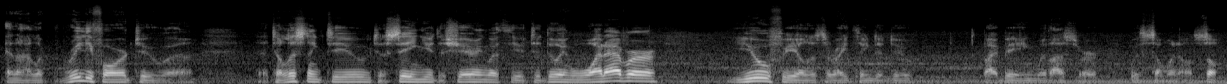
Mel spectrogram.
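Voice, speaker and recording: A man's voice: lowish voice, slight background noise. An older man hosting a recovery show, speaking in an earnest motivational talk with lots of repetition. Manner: earnest, repetitive, drawn-out urging. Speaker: recovery radio show host.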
